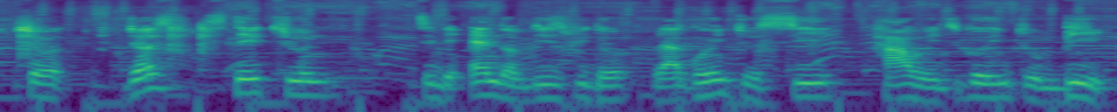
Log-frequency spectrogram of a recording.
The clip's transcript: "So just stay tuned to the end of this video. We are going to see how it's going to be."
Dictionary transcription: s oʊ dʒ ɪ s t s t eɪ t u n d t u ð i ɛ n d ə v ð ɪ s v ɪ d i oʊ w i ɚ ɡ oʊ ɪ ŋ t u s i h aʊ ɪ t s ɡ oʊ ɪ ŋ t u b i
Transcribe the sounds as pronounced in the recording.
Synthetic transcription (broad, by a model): s oʊ dʒ ɪ s t s t eɪ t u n t u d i ɛ n d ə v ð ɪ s w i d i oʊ w i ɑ ɡ oʊ ɪ ŋ t u s i h aʊ ɪ t s ɡ oʊ ɪ ŋ t u b i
